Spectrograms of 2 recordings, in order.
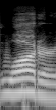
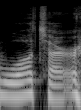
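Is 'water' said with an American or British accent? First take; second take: American; British. First: It is said with an American accent. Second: It is said with a British accent.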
